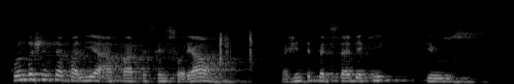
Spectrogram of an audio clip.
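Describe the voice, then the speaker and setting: A somewhat breathy man talks at a moderate pace with ordinary pitch variation in a room with audible echo. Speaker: winemaker giving a lecture. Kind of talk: lecture.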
